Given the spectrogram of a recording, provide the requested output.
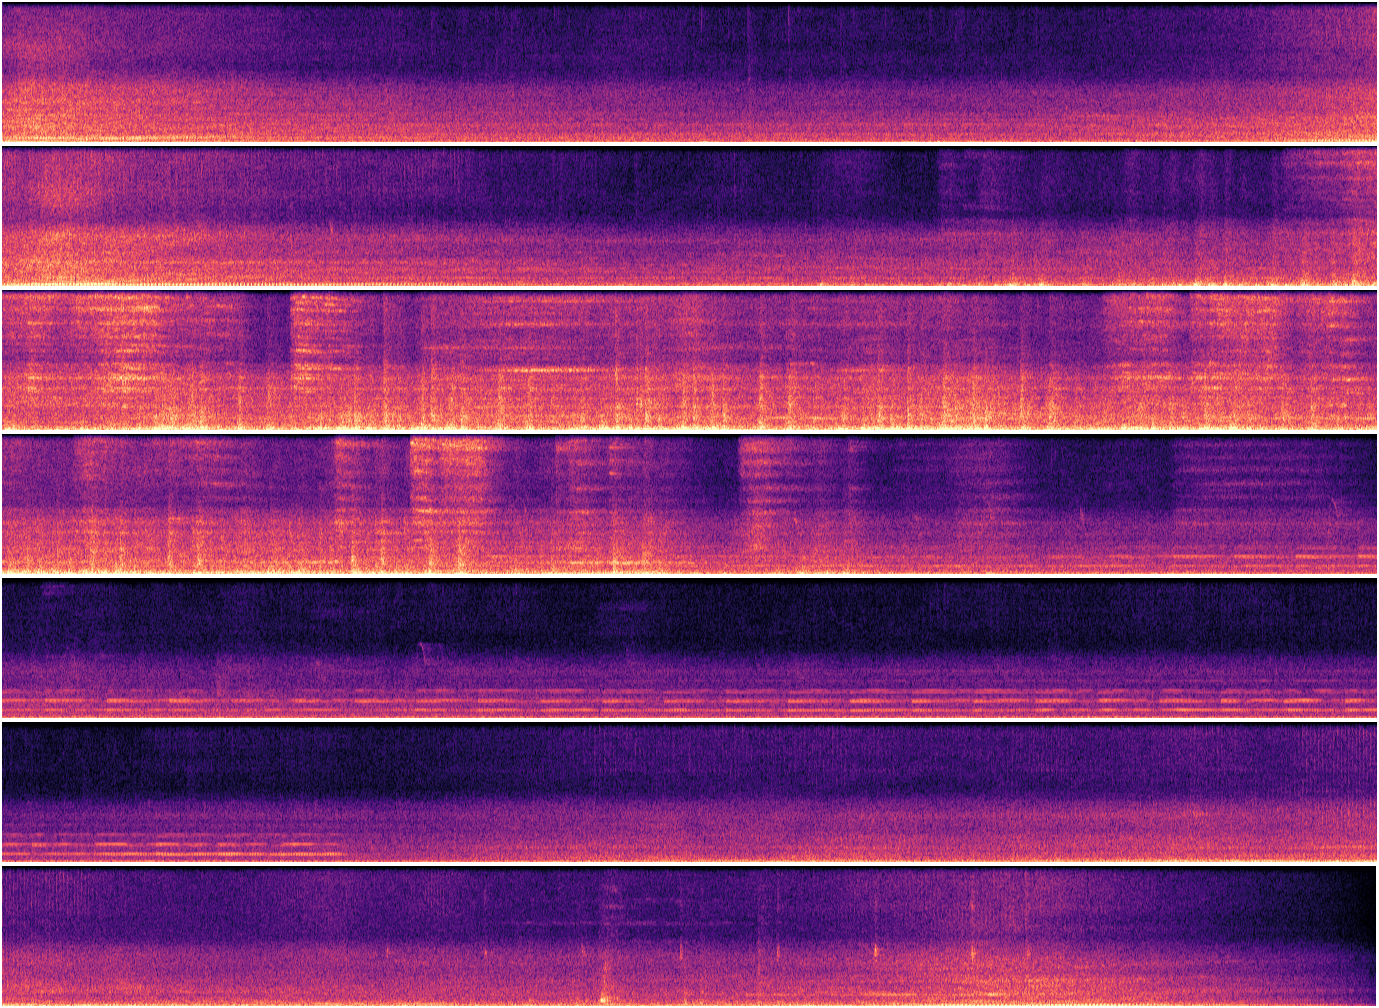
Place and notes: Pinghe St., Dadu Dist. 台中市 - Walk along the tracks
Walk along the tracks, Factory sound, Traffic sound, train runs through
